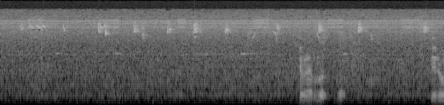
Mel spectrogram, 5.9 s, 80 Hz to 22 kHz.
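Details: Honey bees at a novice keeper's first hive during its second inspection on 16 November 2013, with smoke puffed onto them; a faint steady hum, then a louder droning buzz of a bee passing close late on, amid light clicks and ticks.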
